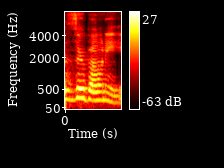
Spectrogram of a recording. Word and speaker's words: Zerboni: Uh, Zeroni.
